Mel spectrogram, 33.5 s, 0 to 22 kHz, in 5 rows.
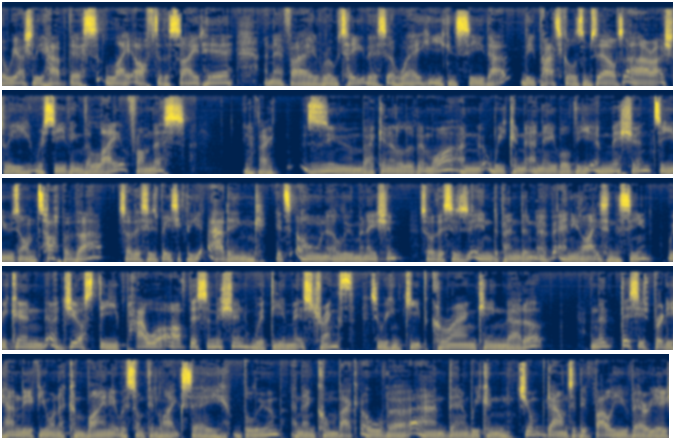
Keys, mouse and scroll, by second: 0.1 alt+shift+z, 0.6 middle click, 3.1 r, 3.3 r, 7.5 right click, 8.4 middle click, 8.6 alt+shift+z, 8.9 middle click, 9.5 ctrl+middle click, 12.8 click, 20.7 middle click, 22.9 click, 27.1 click, 28.8 click, 29.3 click, 30.3 click.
